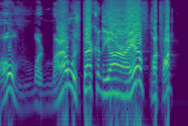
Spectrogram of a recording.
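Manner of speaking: put-on swooping old colonel voice. Predicting how a game character will talk to a player, in a Chicken Run chicken voice. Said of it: "talk like the, the chicken from Chicken Run".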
